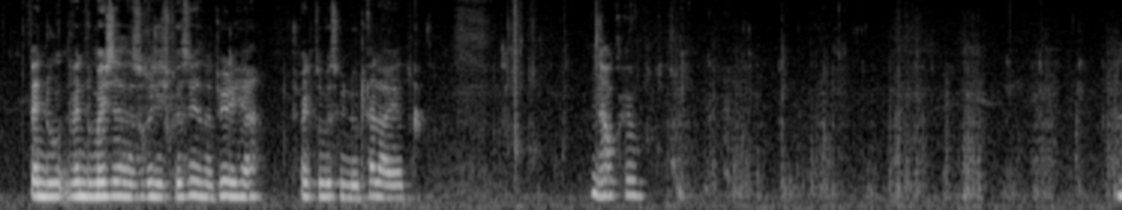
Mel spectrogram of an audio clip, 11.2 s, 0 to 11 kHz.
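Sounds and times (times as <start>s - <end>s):
speech: 0.3s - 4.3s, 5.9s - 6.9s
biting and chewing a warmed chocolate cookie: 4.9s - 11.2s.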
